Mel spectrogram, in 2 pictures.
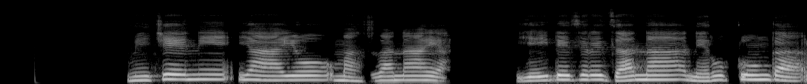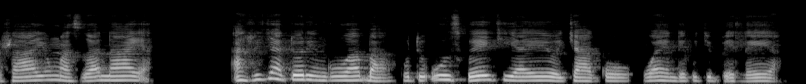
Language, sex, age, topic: Ndau, male, 25-35, health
